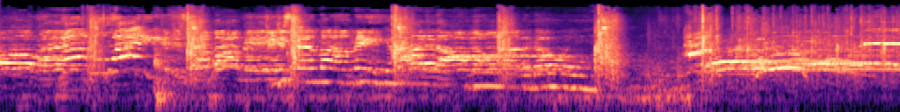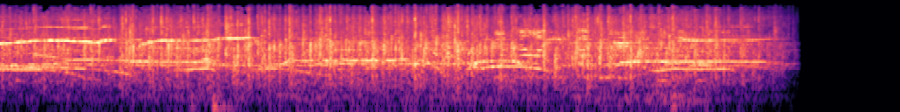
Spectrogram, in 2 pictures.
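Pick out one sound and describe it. Several women sing together into microphones.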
